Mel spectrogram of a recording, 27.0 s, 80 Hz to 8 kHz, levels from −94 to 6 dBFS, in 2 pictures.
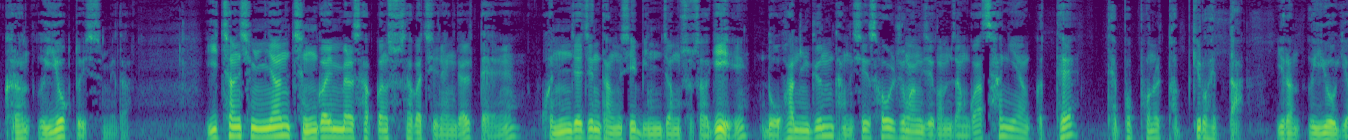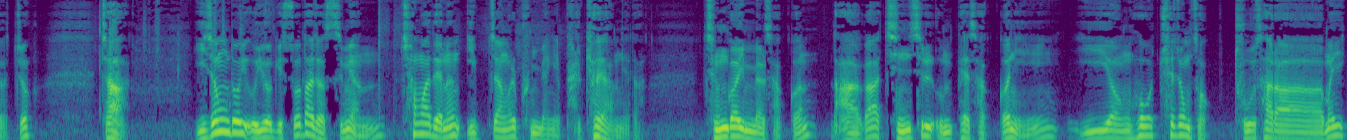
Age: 40-59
